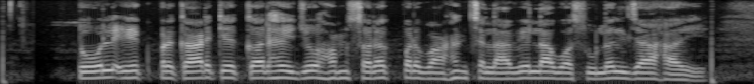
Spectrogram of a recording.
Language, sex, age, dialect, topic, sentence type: Magahi, male, 25-30, Western, banking, statement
